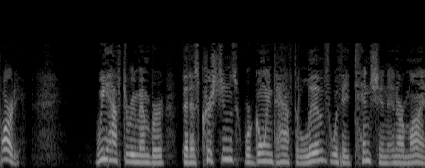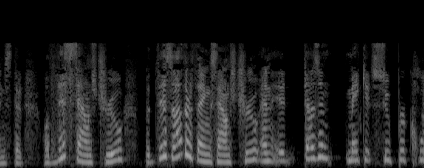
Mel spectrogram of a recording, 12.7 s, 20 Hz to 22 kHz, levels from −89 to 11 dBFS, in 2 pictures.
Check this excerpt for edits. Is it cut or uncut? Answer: uncut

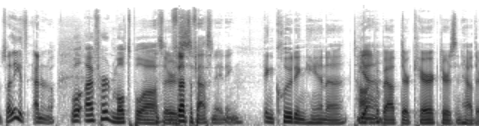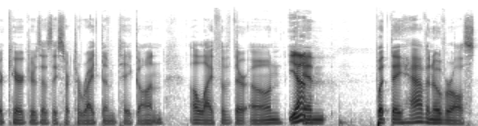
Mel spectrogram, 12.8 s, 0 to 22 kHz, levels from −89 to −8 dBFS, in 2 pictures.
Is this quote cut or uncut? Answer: uncut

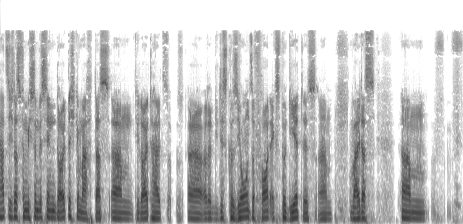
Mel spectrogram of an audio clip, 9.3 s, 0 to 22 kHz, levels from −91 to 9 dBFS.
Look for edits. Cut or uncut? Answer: cut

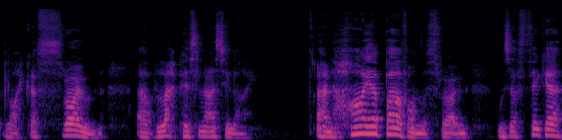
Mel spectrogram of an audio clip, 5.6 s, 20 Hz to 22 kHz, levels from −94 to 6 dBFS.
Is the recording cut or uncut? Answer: uncut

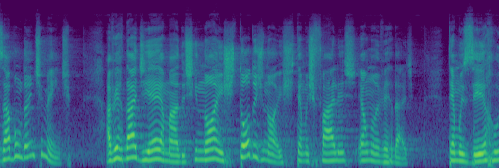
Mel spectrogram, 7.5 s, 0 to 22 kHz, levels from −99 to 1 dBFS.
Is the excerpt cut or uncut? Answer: uncut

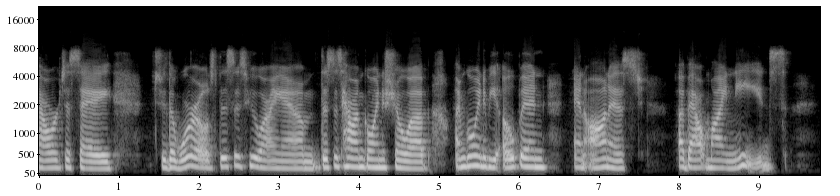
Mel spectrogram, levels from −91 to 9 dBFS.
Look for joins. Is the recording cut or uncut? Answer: uncut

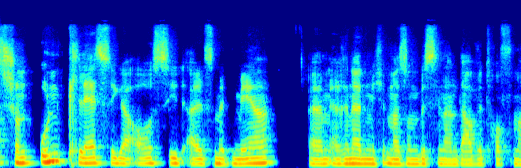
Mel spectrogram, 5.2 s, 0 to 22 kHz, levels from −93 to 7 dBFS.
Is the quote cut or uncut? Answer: uncut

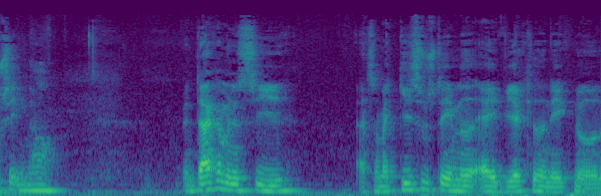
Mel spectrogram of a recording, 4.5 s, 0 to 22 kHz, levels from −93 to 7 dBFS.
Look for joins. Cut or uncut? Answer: uncut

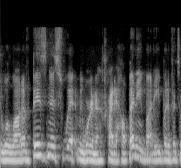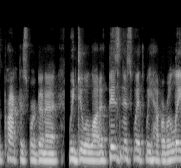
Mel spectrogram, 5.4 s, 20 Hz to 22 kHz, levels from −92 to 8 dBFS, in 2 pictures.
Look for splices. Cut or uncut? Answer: cut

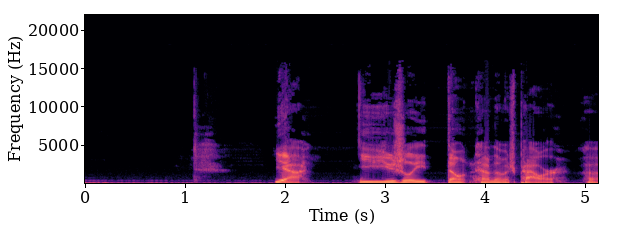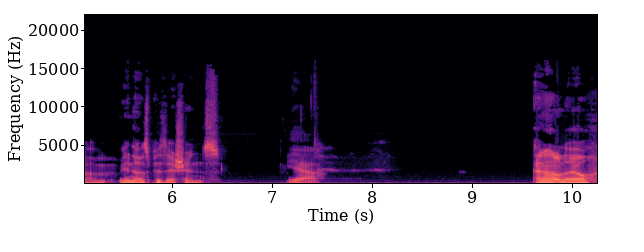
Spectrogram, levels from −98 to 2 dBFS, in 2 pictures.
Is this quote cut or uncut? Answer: uncut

